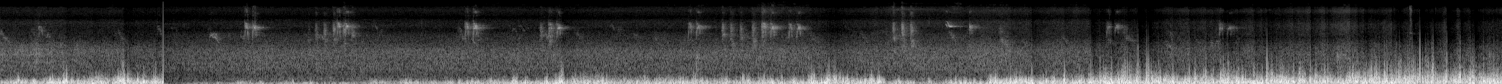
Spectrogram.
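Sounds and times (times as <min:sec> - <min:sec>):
strong wind buffeting microphone: 0:00.0 - 0:15.0
small bird chirping: 0:01.2 - 0:03.9, 0:04.6 - 0:11.5.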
